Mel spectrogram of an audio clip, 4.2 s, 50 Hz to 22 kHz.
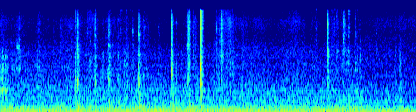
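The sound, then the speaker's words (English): Inside a car driving around a neighborhood in Lakeville, Minnesota, in the dead of winter at the end of December, the car reading 10 degrees: a steady low engine and road rumble fills the cabin, with scattered light metallic jingles like keys clinking against each other. No one speaks. “as he drove me around his neighborhood in the dead of winter at the end of December.”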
